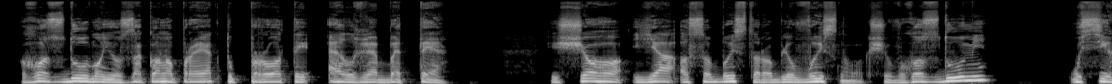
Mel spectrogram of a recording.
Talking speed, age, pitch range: 75 wpm, 20-39, 100-140 Hz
